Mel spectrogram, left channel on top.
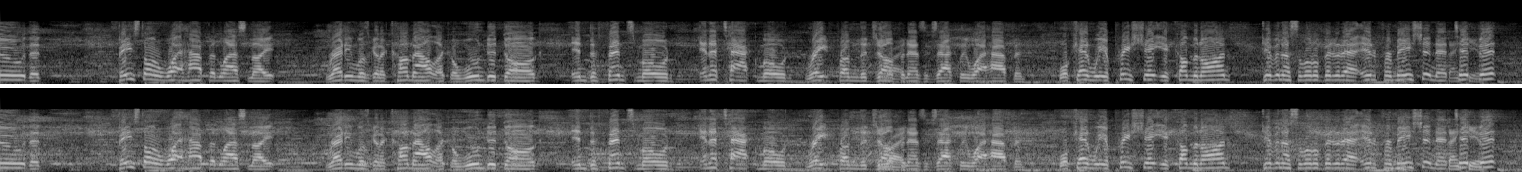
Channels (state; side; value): quieter; left; 3.2 dB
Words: that based on what happened last night, Reading was going to come out like a wounded dog in defense mode, in attack mode, right from the jump, and that's exactly what happened. Well, Ken, we appreciate you coming on, giving us a little bit of that information, that tidbit,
